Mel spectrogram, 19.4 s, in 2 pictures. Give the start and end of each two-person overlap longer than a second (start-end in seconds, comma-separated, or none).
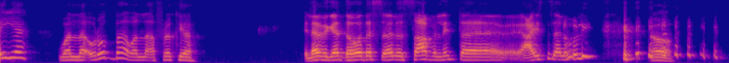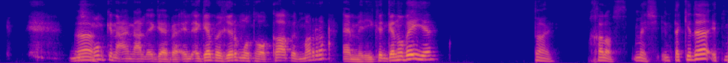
none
